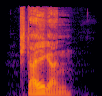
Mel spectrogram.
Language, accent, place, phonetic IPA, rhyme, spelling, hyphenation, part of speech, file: German, Germany, Berlin, [ˈʃtaɪ̯.ɡɐn], -aɪ̯ɡɐn, steigern, stei‧gern, verb, De-steigern.ogg
- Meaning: 1. to increase, to raise 2. to boost, to improve, to enhance 3. to compare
